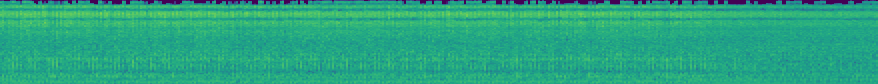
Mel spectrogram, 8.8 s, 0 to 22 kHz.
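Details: Cub Cadet 2166 mower, 16hp horizontal Kohler Command single-cylinder engine, running after a new fuel pump and a replaced brake spring switch activator. It needed priming and tank tipping on low fuel, then settled to an even, steady thump with no misses or surging. Sounds good.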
